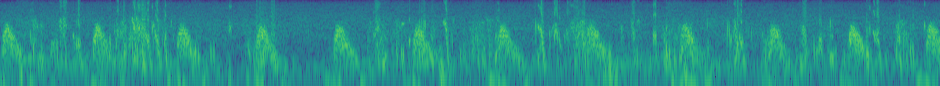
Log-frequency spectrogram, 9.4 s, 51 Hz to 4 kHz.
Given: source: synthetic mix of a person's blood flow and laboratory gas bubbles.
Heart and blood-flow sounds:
Doppler ultrasound of blood flow; subclavian vein
0.15-0.67 s: bubbles
0.70-0.85 s: bubbles
1.07-1.75 s: bubbles
1.91-2.03 s: bubbles
2.07-2.17 s: bubbles
2.26-2.32 s: bubbles
2.42-2.80 s: bubbles
3.66-4.37 s: bubbles
4.41-4.55 s: bubbles
4.58-5.02 s: bubbles
5.31-5.93 s: bubbles
6.19-6.24 s: bubbles
6.29-6.43 s: bubbles
6.49-6.97 s: bubbles
7.05-7.10 s: bubbles
7.25-7.54 s: bubbles
7.59-7.70 s: bubbles
7.93-8.53 s: bubbles
8.62-9.17 s: bubbles
9.21-9.37 s: bubbles
From the record:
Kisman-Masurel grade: 332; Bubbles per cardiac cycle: rolling drumbeat, 9 or more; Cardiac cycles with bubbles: 50 to 99%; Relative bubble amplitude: moderate (0.250 to 0.450); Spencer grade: 3 (all of the cardiac periods contain showers or single bubble signals, but not dominating or overriding the cardiac motion signals); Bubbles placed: anywhere in the cardiac cycle

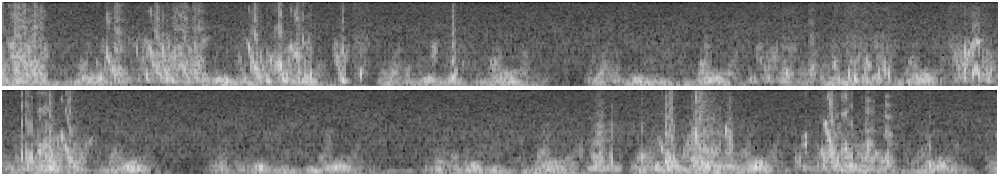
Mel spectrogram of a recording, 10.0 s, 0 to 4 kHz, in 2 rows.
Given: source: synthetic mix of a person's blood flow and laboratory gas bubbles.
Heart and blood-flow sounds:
Doppler ultrasound of blood flow; precordium
0.00-0.24 s: bubbles
0.44-1.05 s: bubbles
1.16-1.83 s: bubbles
2.13-2.31 s: bubbles
3.71-4.08 s: bubbles
4.13-4.47 s: bubbles
4.73-5.46 s: bubbles
7.84-8.08 s: bubbles
8.14-8.69 s: bubbles
8.92-9.45 s: bubbles
9.58-9.65 s: bubbles
9.94-9.96 s: bubbles
From the record:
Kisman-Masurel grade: 333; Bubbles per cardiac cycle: rolling drumbeat, 9 or more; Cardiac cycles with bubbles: 50 to 99%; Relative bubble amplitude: loud (0.450 to 0.775); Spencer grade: 3 (all of the cardiac periods contain showers or single bubble signals, but not dominating or overriding the cardiac motion signals); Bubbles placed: only in the low amplitude regions of the cardiac cycle

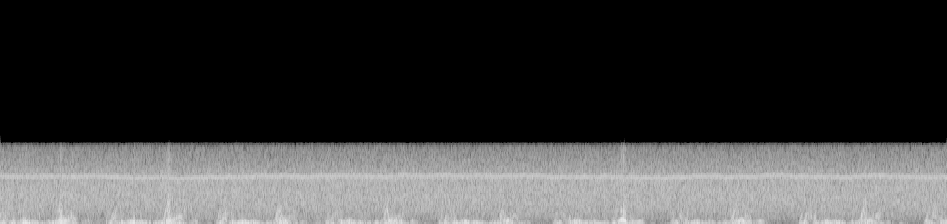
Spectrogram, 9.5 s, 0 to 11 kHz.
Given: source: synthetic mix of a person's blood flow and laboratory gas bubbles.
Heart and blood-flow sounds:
Doppler ultrasound of blood flow; precordium
0.00-0.11 s: bubbles
0.14-0.42 s: bubbles
From the record:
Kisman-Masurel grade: 211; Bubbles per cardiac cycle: several, 3 to 8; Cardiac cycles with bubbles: 1 to 10%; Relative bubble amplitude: barely perceptible (0.100 to 0.250); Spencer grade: 1 (occasional bubble signal discernible with the cardiac motion signal, with majority of cardiac periods free of bubbles); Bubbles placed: only in the low amplitude regions of the cardiac cycle

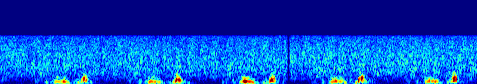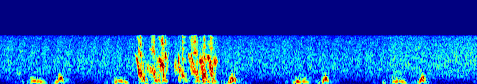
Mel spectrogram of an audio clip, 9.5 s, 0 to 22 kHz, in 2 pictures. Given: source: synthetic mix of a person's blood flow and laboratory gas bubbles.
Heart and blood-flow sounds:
Doppler ultrasound of blood flow; precordium
6.12-6.97 s: bubbles
From the record:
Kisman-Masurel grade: 213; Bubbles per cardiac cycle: several, 3 to 8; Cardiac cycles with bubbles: 1 to 10%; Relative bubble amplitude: loud (0.450 to 0.775); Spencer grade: 1 (occasional bubble signal discernible with the cardiac motion signal, with majority of cardiac periods free of bubbles); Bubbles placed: only in the low amplitude regions of the cardiac cycle

